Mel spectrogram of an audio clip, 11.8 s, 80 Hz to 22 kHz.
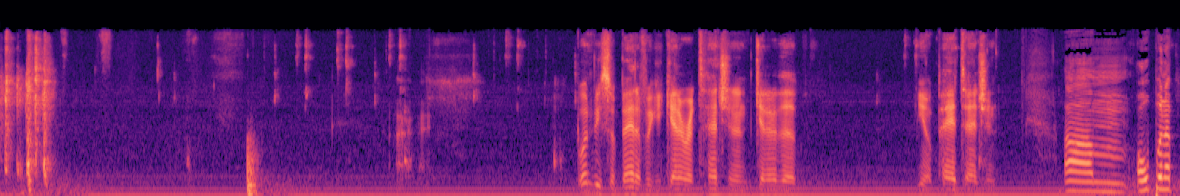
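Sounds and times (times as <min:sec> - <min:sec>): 
computer keyboard typing by a woman: 0:00.0 - 0:00.6
steady low electrical hum: 0:00.0 - 0:11.7
speech: 0:05.8 - 0:08.1, 0:09.2 - 0:10.0, 0:10.6 - 0:11.7.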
